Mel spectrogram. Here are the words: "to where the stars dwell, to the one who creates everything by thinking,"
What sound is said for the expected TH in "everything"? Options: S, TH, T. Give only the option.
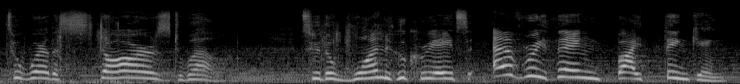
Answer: TH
